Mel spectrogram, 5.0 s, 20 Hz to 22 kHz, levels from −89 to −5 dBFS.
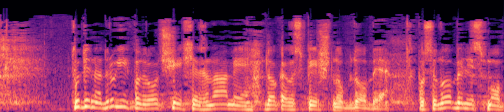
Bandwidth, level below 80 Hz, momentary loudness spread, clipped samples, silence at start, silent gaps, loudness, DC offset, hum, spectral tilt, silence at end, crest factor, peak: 13.5 kHz; -46 dBFS; 5 LU; under 0.1%; 0 s; none; -14 LUFS; under 0.1%; none; -4.5 dB/octave; 0 s; 14 dB; 0 dBFS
